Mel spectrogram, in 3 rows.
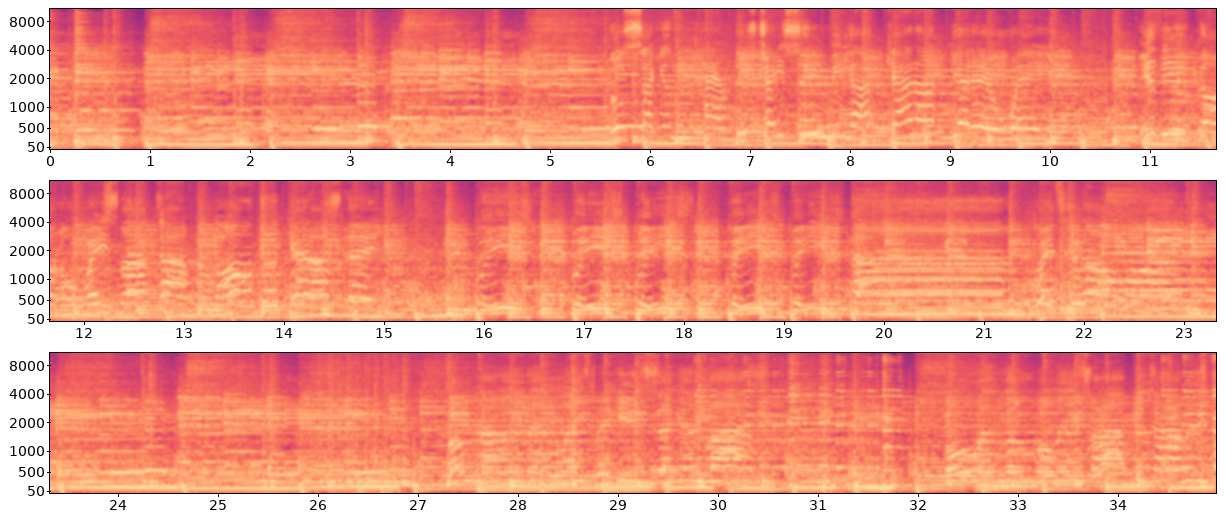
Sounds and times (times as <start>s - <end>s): Independent music: 0.0s - 34.9s.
